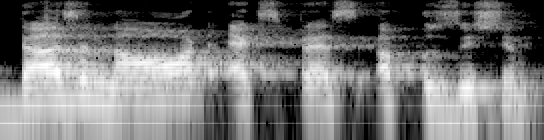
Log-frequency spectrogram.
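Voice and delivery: each word drawn out very slowly; slow dictation. Shown as a demonstration. Teacher reading the band criterion to students, very slow. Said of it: "उसकी दूसरी condition ये है".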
